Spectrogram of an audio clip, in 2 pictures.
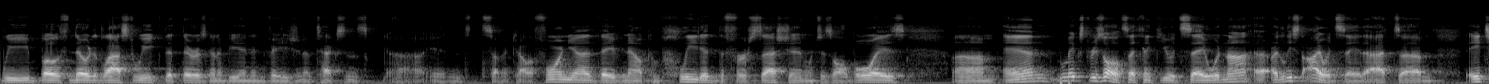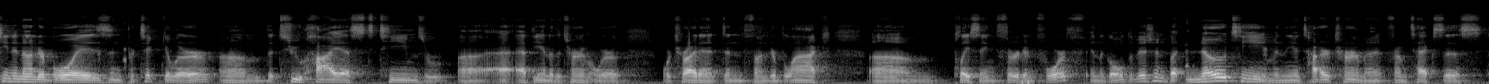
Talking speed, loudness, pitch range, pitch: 180 wpm, -24 LUFS, 85-105 Hz, 90 Hz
